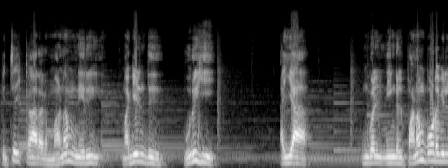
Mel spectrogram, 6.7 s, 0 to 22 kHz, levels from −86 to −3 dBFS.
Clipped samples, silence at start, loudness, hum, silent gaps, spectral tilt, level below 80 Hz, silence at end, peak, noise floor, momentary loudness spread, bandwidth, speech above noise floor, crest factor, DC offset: under 0.1%; 0.05 s; -16 LUFS; none; none; -6.5 dB/octave; -58 dBFS; 0 s; -2 dBFS; -50 dBFS; 10 LU; 10.5 kHz; 35 dB; 14 dB; under 0.1%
